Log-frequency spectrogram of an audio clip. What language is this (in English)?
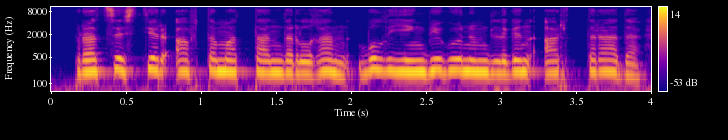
Kazakh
